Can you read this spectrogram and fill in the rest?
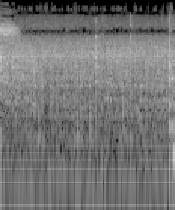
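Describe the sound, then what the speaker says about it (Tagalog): Onions sautéing in hot cooking oil in a skillet, a steady close sizzle with faint stirring scrapes throughout, no voices. "Igigisa lang natin yan sila."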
